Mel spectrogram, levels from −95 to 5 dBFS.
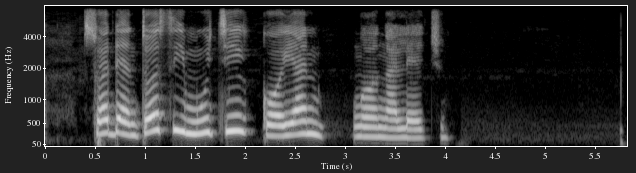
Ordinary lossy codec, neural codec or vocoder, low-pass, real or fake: none; none; 7.2 kHz; real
